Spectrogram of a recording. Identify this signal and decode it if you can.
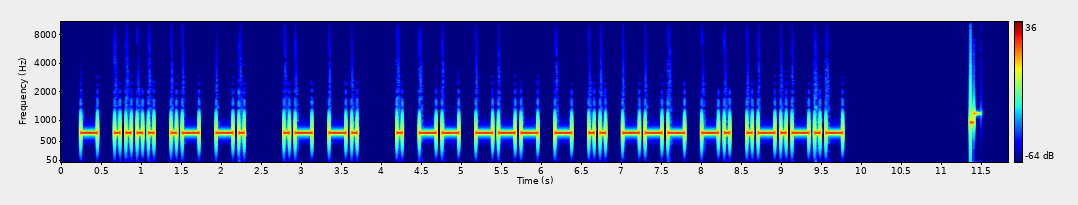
Morse code, heard as a keyed tone, about 17 wpm, 700 Hz. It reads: THAN AN EMOTION.
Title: Sentences from Top 1600 Words 17wpm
